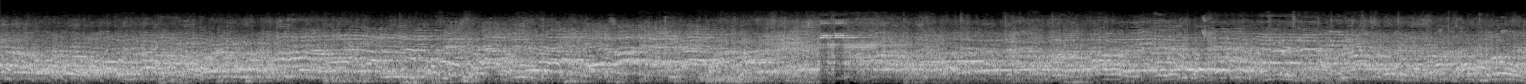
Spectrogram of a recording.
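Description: A crowd of spectators chatters and cheers loudly in an echoing gym.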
